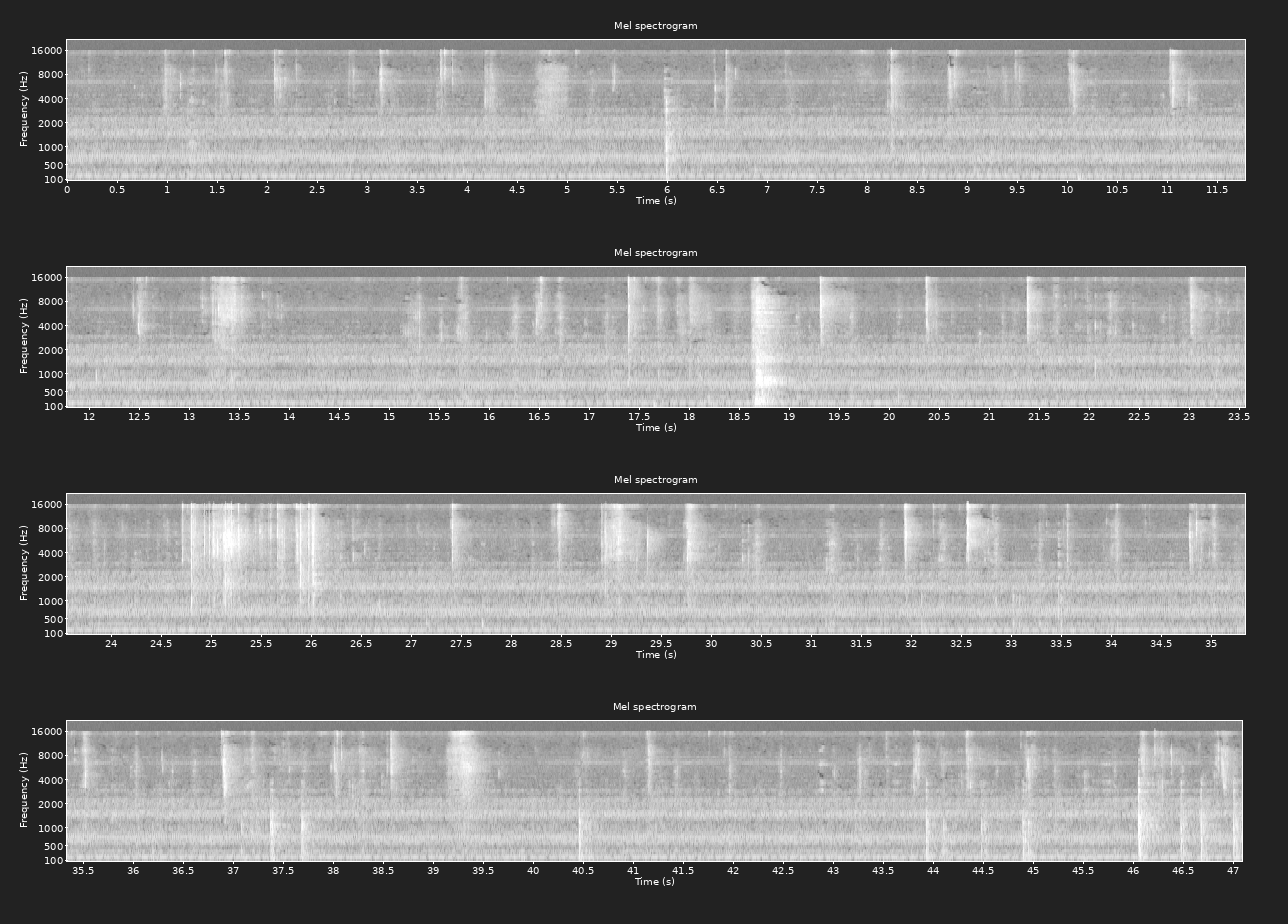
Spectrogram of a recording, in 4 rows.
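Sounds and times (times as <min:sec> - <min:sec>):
steady low hum: 0:00.0 - 0:47.0
wet chewing and smacks: 0:15.1 - 0:18.3, 0:19.0 - 0:38.9, 0:39.6 - 0:47.0.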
